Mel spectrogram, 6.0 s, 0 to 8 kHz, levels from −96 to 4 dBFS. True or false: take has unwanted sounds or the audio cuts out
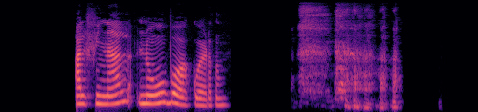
true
